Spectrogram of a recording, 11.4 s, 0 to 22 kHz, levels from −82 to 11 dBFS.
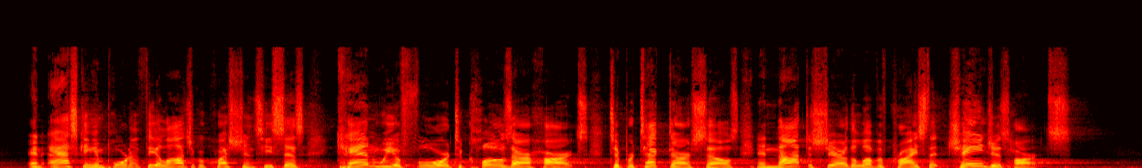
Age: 50-69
